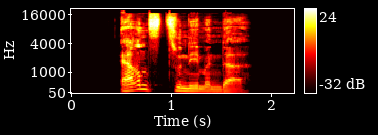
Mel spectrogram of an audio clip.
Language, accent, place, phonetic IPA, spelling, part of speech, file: German, Germany, Berlin, [ˈɛʁnstt͡suˌneːməndɐ], ernstzunehmender, adjective, De-ernstzunehmender.ogg
- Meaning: inflection of ernstzunehmend: 1. strong/mixed nominative masculine singular 2. strong genitive/dative feminine singular 3. strong genitive plural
